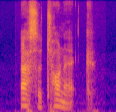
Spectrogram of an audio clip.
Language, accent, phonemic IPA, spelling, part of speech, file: English, UK, /ˈæsɛˌtɒnɪk/, acetonic, adjective, En-uk-acetonic.ogg
- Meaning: Of, pertaining to, or producing acetone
